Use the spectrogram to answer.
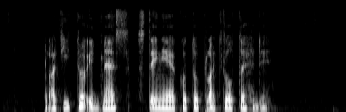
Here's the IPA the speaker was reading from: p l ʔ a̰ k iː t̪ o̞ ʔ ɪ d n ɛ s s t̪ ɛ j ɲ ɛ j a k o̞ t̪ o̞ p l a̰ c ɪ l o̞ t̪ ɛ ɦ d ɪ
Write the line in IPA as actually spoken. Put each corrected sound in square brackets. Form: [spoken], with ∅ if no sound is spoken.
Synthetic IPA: p l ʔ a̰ [c] iː t̪ o̞ ʔ ɪ d n ɛ s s t̪ ɛ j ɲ ɛ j a k o̞ t̪ o̞ p l a̰ c ɪ l o̞ t̪ ɛ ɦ d ɪ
